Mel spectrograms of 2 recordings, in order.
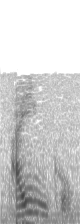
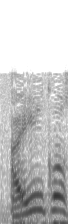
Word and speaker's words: ahínco: Hay una vocal fuerte y una vocal débil, porque la H en ese caso no tiene sonido. Así es. Para poder pronunciarla como debe ser, ahínco, tenemos que ponerle la tilde y rompemos el diptongo.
